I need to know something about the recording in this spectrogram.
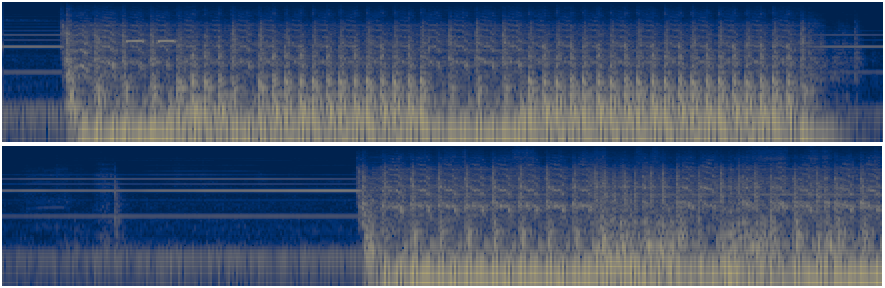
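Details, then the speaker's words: Jet ski sitting for years, cranked by jumping power to the solenoid's yellow wire: catches, runs a few seconds with an uneven, stumbling beat, dies, then fires again rough; needs carburetor work. "all right um it's definitely going to need some carburetor work on it"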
